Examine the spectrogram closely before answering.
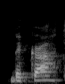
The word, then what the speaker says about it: Descartes: mas ele tá escrito de Castro porque a pronúncia francesa né isso que a gente a gente chama de cada bom então de kart está quem trouxe a dúvida para o ambiente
